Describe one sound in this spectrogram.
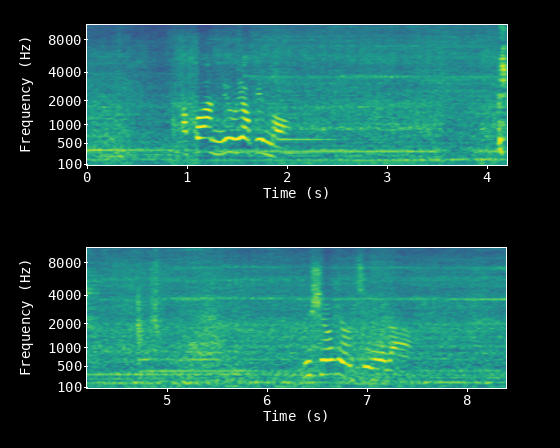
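A young woman speaks with concern nearby.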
